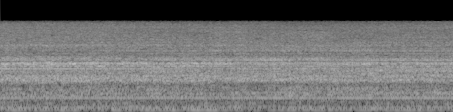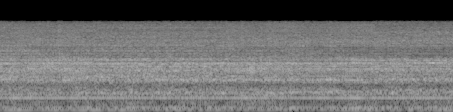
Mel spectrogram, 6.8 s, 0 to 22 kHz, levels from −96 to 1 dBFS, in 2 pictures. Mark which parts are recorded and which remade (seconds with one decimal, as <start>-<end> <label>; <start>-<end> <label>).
0.0-1.6 recorded; 1.6-2.8 remade; 2.8-3.5 recorded; 3.5-4.1 remade; 4.1-5.1 recorded; 5.1-6.2 remade; 6.2-6.8 recorded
